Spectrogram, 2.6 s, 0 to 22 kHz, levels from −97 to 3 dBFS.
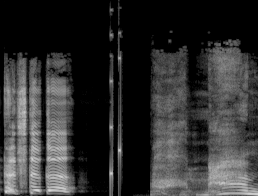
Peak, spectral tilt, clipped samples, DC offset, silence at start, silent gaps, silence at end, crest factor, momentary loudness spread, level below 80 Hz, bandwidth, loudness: -2 dBFS; 0 dB/octave; under 0.1%; under 0.1%; 0.05 s; 1.13-1.32 s; 0 s; 20 dB; 18 LU; -70 dBFS; 19 kHz; -20 LUFS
